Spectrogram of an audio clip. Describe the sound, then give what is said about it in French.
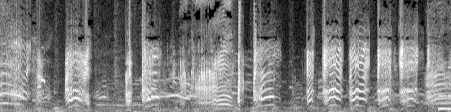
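A noisy flock of seagulls at the beach calls over and over, harsh squawks overlapping closely from several birds at once and staying loud and busy throughout. “Nicole et moi sommes partis à la plage pour communier avec les mouettes.”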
